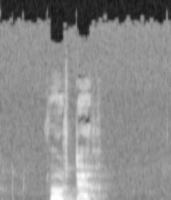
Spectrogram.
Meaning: where
- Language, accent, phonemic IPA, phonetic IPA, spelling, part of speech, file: Armenian, Eastern Armenian, /voɾˈteʁ/, [voɾtéʁ], որտեղ, pronoun, Hy-որտեղ.ogg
